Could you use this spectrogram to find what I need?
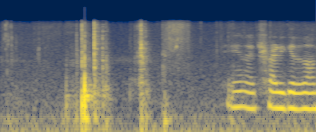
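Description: A card taps down onto a table.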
